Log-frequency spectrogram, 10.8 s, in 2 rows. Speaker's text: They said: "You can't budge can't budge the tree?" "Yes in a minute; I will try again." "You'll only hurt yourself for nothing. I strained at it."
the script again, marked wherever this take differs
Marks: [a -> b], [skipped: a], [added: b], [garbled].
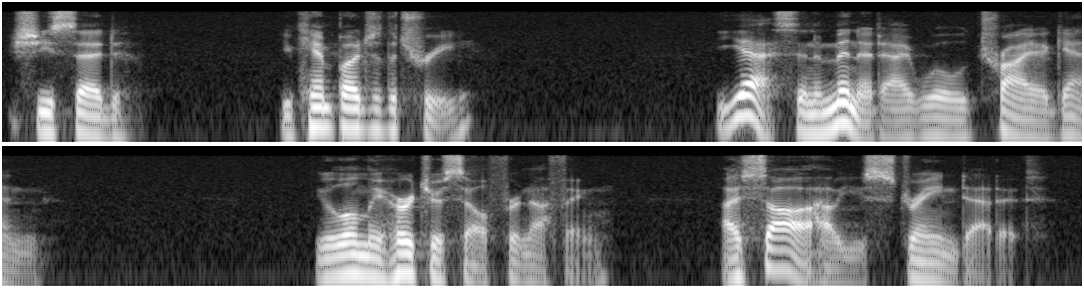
[They -> She] said: "You can't budge [skipped: can't budge] the tree?" "Yes in a minute; I will try again." "You'll only hurt yourself for nothing. I [added: saw how you] strained at it."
